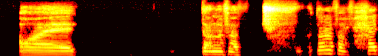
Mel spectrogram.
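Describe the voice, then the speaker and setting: With a British accent, a man speaks at a moderate pace in a dry, close sound with no echo. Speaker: cannabis channel live streamer. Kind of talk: casual live stream chat. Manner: hesitant, repeating words.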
